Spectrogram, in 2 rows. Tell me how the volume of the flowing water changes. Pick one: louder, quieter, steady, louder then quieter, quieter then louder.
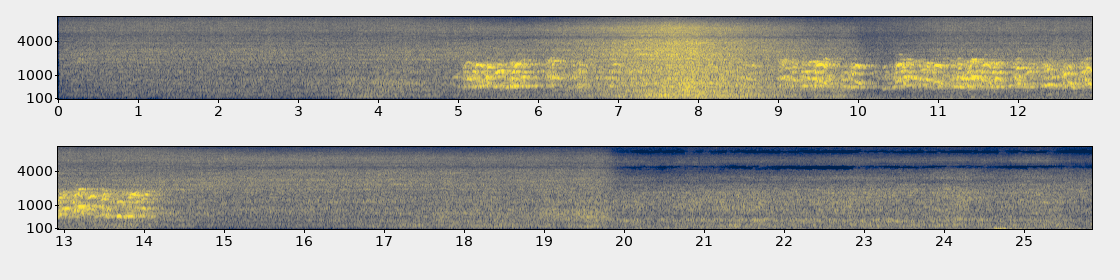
louder then quieter.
